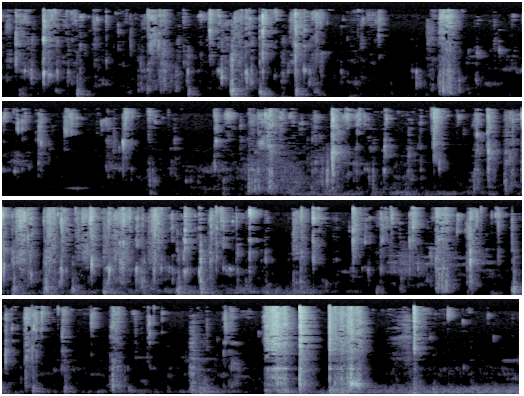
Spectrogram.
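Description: Close-up eating sounds: chewing and lip-smacking of a mouthful of rice eaten by hand, heard as a string of short wet clicks. A low steady hum comes in about twelve seconds in, and a few louder clicks come near the end.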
